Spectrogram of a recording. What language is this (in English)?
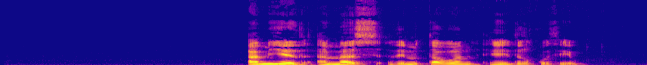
Kabyle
